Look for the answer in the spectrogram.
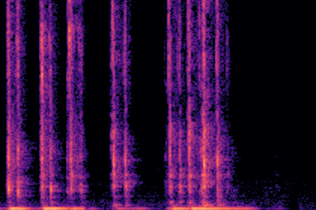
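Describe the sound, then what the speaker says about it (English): Quick bursts of typing on a computer keyboard, close and clear, in four short clattering runs separated by brief pauses before falling silent. "It's hard to do all this typing around."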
